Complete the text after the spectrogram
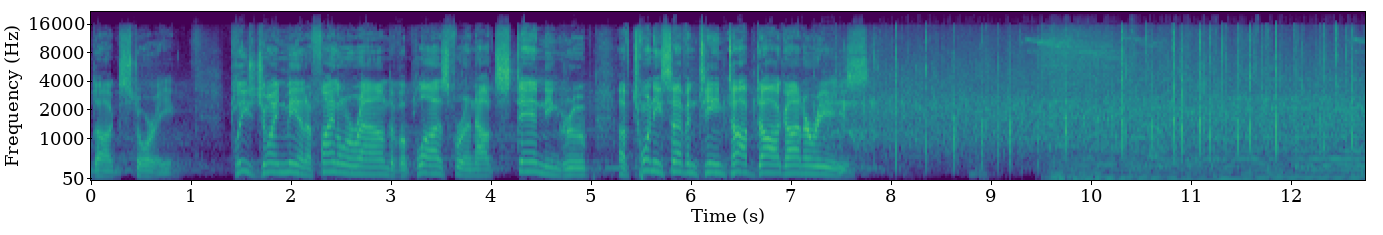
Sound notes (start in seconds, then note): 8.2 applause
